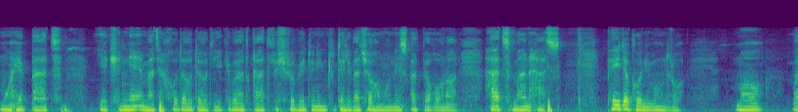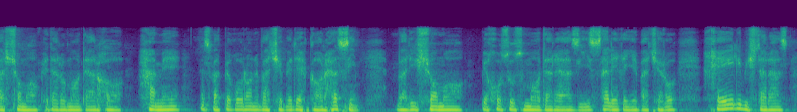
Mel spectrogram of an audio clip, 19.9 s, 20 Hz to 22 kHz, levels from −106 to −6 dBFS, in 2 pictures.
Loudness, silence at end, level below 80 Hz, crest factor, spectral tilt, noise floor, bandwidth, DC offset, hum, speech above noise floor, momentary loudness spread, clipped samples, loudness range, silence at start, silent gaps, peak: -27 LUFS; 0 s; -48 dBFS; 22 dB; -5.5 dB/octave; -56 dBFS; 8.2 kHz; under 0.1%; none; 29 dB; 9 LU; under 0.1%; 2 LU; 0 s; none; -4 dBFS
